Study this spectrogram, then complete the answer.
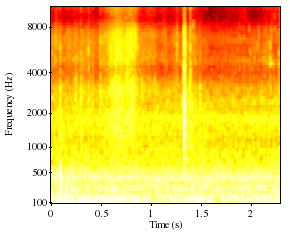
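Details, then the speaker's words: Boat engine on a mooring, run to charge the batteries, has run out of fuel: a low idle rumble wavers as the revs sag and recover unevenly (hunting) before it dies; engine hunting from fuel starvation. "can you hear the not of the the no of the engine hunting up and down that's because it's run out of"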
